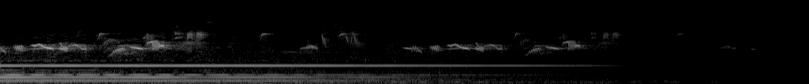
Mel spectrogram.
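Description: The last strummed acoustic guitar chord rings on and slowly dies away, with birdsong chirping over it. Both fade out about six seconds in, leaving only a few faint chirps.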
